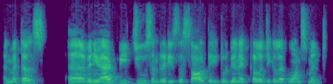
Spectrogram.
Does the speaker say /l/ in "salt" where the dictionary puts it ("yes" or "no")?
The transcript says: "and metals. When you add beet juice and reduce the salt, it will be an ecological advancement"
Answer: yes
